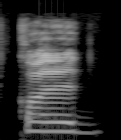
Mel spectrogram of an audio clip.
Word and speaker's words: could: So even though they are spelled with an L, when we say them, L is completely silent. We pronounce them as could, should, and would, not cold, wold, and should.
